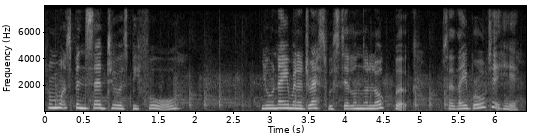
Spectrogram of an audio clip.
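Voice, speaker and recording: A woman's voice: a little high, normal speed, darkish tone, faint music behind, lightly acted. A woman playing a dry, sardonic, patient but unimpressed housewife in an audio sitcom. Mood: questioning.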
